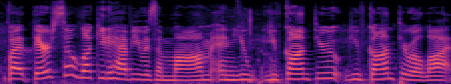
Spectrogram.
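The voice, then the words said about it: Choked-up, emotional voice. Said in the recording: “I'm getting all choked up.”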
